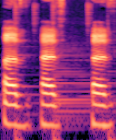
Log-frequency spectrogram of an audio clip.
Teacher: 它不是 o 的音，它是还是那个 schwa，对吧？还是那个呃的音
